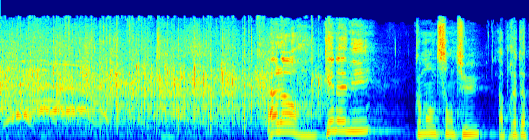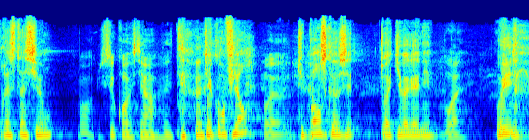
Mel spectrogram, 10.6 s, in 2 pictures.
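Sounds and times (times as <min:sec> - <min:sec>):
audience applauding loudly: 0:00.0 - 0:03.6
speech: 0:02.6 - 0:10.5.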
